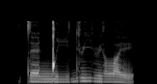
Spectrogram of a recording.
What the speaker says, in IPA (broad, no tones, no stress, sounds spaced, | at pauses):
t ɛ ŋ͡ǃ i d ʉ j ʉ j lˠ e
